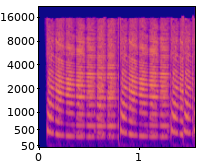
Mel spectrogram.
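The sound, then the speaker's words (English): A DJ air horn sound effect blares in rapid repeated bursts, loud and brassy with a bright, buzzing tone and a slight pitch dip at each restart, with no voices over it. “Insert DJ horns here. Can you insert DJ horns into this sound?”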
